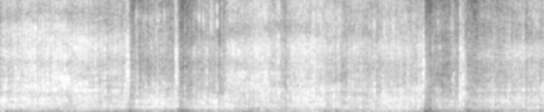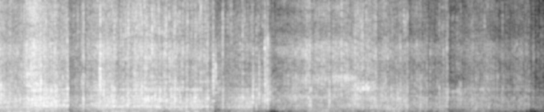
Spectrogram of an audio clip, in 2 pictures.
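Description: Skateboard wheels rolling on concrete pavement, with several sharp clacks of the board hitting the ground, fading out over the last couple of seconds.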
